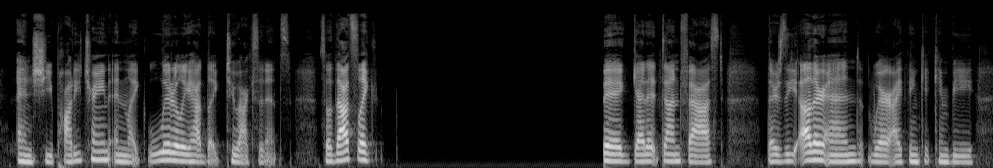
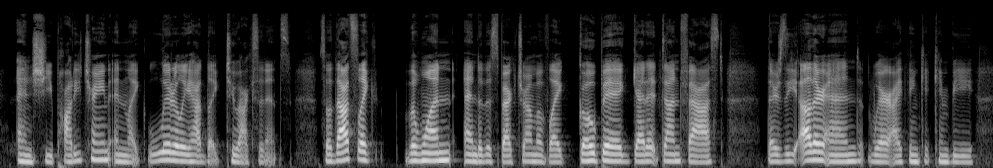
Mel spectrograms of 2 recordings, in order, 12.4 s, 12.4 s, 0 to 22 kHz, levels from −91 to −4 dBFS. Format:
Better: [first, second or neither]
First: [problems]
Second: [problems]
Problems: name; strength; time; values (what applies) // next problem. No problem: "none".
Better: second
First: audio freezing; at 5 s for 2.5 s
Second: none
